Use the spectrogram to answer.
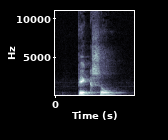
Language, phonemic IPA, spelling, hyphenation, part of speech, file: Dutch, /ˈpɪk.səl/, pixel, pi‧xel, noun, Nl-pixel.ogg
- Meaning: pixel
